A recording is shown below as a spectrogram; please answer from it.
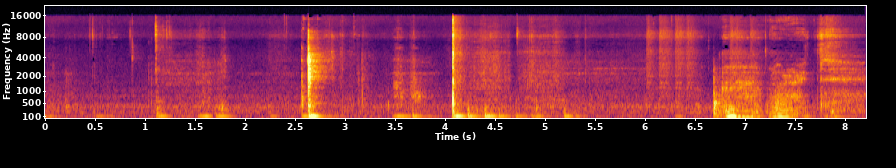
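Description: Hands moving tools, a wooden tray and a metal lock cylinder about on a stone slab: scattered clicks and knocks with handling rustle between. The sharpest knocks come about two and a half seconds and four seconds in, with a busier run of handling near the end.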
